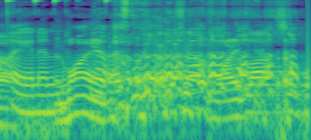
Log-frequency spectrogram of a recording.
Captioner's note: all laugh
